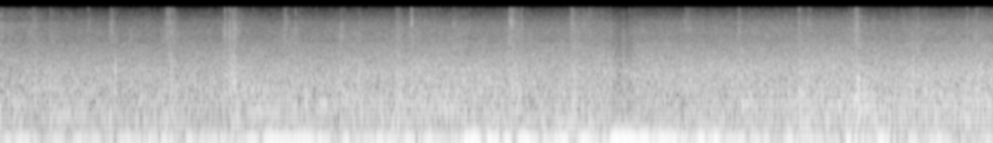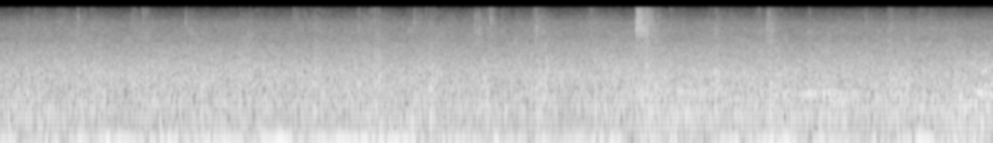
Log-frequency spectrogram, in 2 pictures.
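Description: A small river flows in the Zugarramurdi witches' cave, giving a steady, fairly loud rushing wash of water that stays even throughout, with no talk over it.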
